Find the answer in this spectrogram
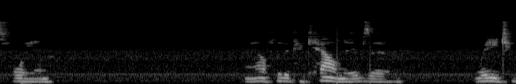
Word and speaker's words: cacao: was saying the ingredients i mispronounced cacao nibs as cocoa nibs i have a tendency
